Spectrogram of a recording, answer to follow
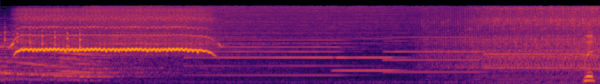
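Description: A police whistle blown in one long blast of about two seconds: a steady high tone that bends up at the start and drops away at the end. Quieter held music notes follow.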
